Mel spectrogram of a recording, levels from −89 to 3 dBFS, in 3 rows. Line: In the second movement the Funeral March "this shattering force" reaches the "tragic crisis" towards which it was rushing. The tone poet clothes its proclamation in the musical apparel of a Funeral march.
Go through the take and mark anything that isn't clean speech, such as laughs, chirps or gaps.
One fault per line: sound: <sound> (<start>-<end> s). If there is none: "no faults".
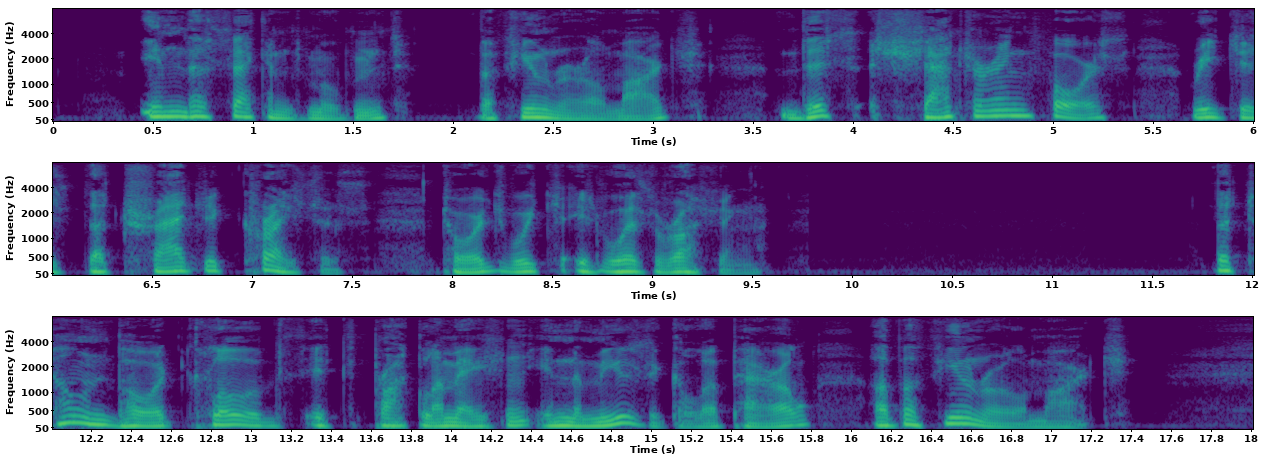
no faults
